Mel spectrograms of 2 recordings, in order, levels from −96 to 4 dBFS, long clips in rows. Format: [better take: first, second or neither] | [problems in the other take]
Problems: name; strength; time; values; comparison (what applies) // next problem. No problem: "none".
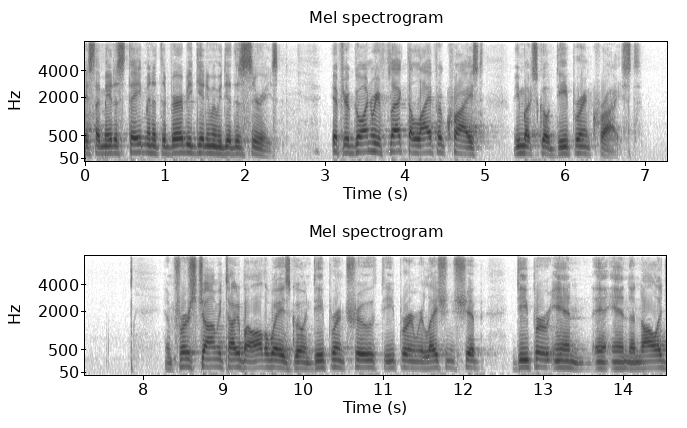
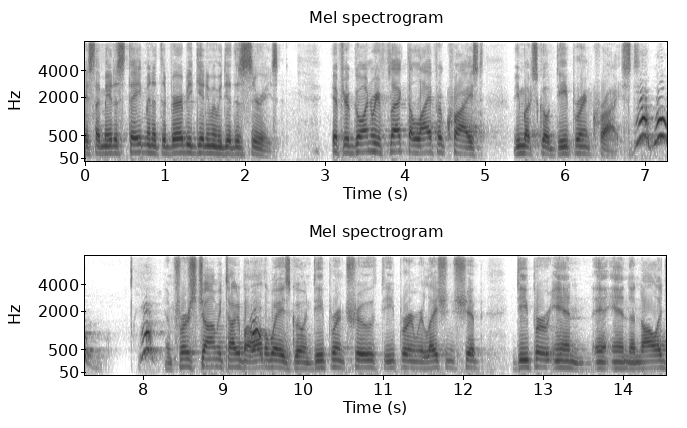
first | noise reduction (neural mask model Resemble Enhance denoiser)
